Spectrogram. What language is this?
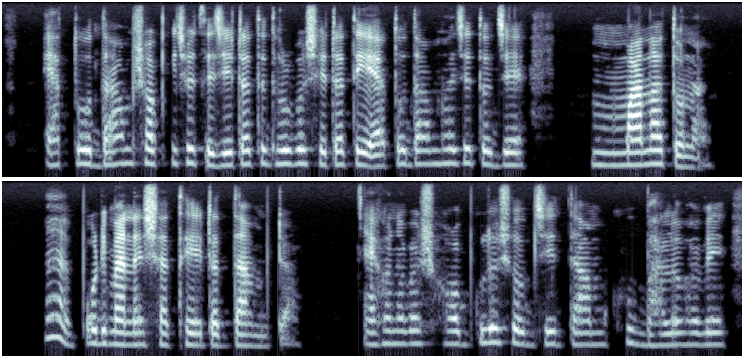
Bangla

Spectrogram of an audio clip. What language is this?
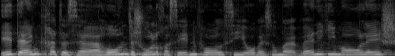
Swiss German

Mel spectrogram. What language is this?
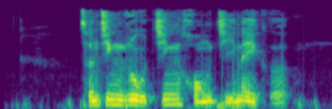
Chinese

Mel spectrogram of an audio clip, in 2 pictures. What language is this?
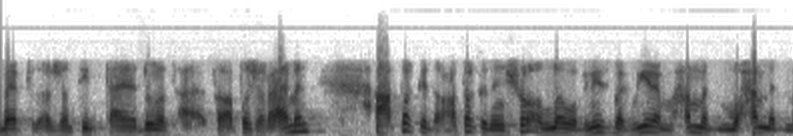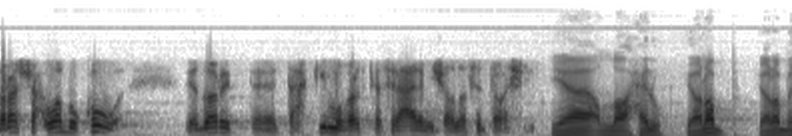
Arabic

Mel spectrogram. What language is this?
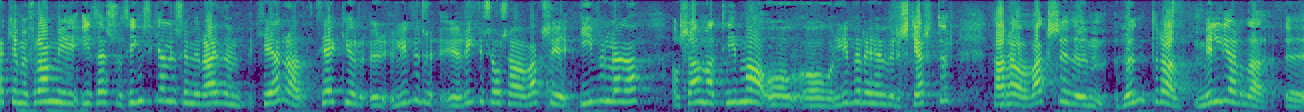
Icelandic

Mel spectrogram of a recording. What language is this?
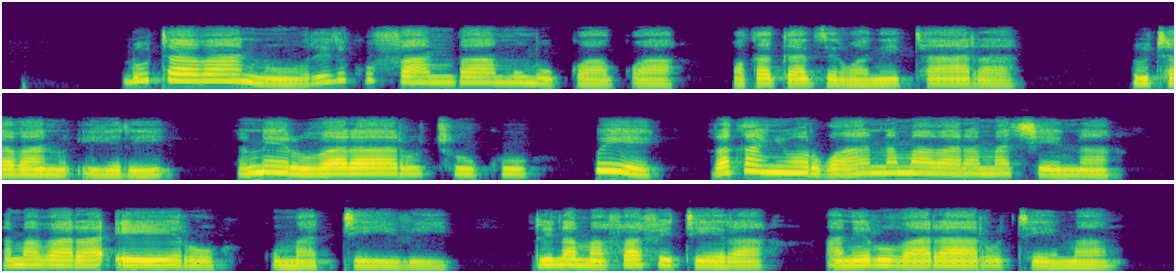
Shona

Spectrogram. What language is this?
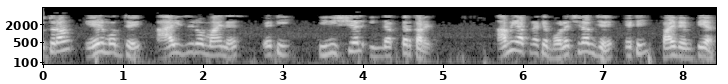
Bangla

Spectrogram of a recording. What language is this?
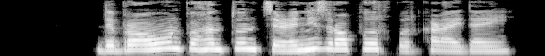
Pashto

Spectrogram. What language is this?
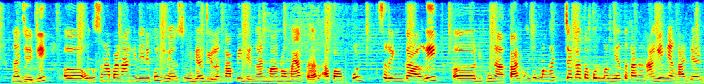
Indonesian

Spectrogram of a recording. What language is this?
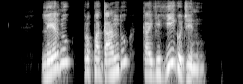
Esperanto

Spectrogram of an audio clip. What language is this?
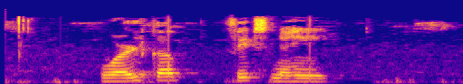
Urdu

